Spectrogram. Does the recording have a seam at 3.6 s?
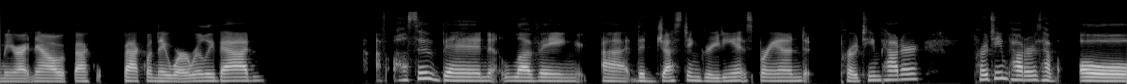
yes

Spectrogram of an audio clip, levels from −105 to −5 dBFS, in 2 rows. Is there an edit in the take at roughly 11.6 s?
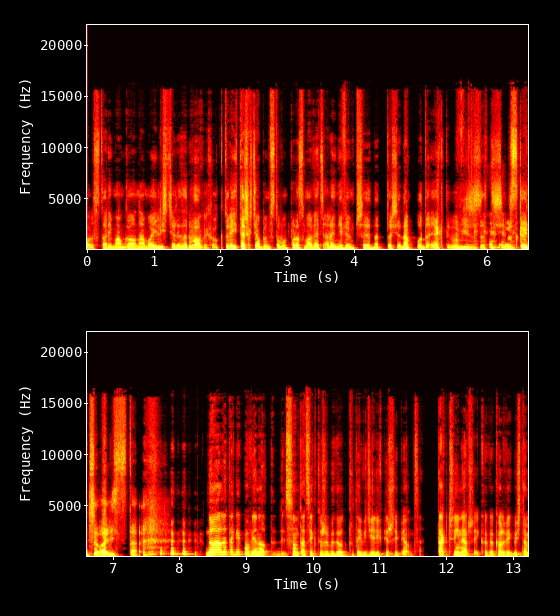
yes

